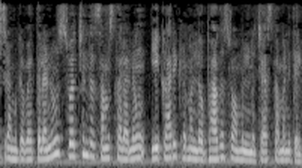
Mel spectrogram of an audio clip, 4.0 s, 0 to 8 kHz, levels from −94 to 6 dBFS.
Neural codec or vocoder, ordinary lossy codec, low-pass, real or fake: none; AAC, 32 kbps; 7.2 kHz; real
